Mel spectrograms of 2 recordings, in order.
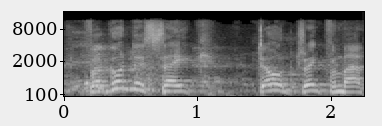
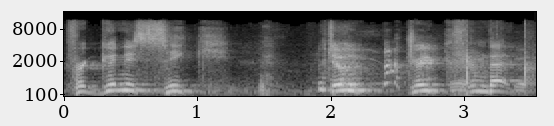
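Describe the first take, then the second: First: It is read in a plain, normal voice. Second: It is read in a put-on character voice.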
